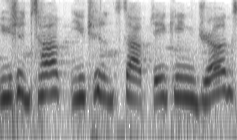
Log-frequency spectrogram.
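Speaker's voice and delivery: ordinary delivery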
